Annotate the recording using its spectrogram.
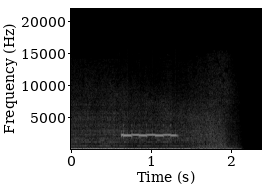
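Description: Closing music sting: a held deep bass tone with a short, high, warbling electronic beep about half a second in, cut off abruptly at the end.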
